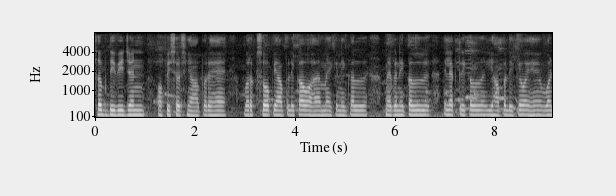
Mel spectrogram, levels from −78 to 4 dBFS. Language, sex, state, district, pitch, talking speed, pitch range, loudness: Hindi, male, Haryana, Charkhi Dadri, 160 Hz, 145 wpm, 155-165 Hz, -17 LUFS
